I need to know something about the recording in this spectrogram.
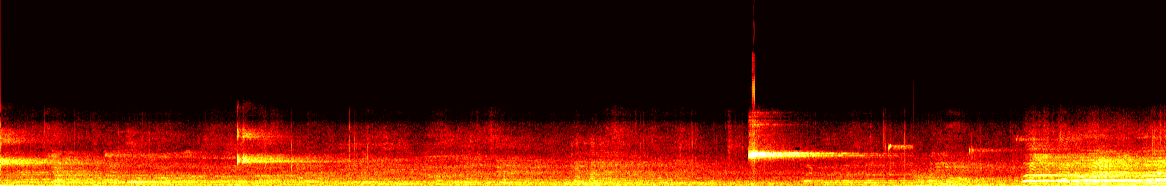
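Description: Sneakers squeak on a hard court in an echoing hall.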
